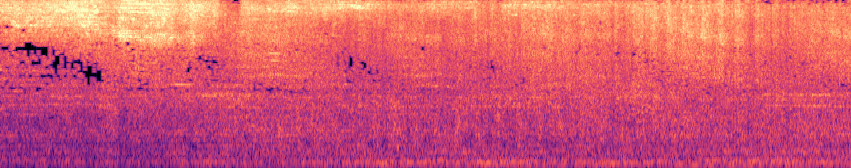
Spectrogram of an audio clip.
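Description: Double-stack container freight train rolling past close by: a loud, steady rumble and clatter of steel wheels on the rails.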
